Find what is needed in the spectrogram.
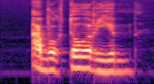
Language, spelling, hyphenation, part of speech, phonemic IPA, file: Dutch, abortorium, abor‧to‧ri‧um, noun, /ˌaː.bɔrˈtoː.ri.ʏm/, Nl-abortorium.ogg
- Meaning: abortorium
